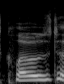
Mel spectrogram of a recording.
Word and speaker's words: closed to: We say, but it's closed to the public. It blends right in with the T sound in the two.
